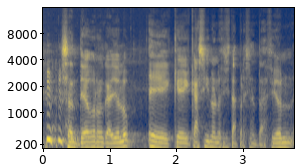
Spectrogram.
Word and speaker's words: Roncagliolo: Bueno, te voy a pronunciar a la italiana, Roncagliolo. Muy bien, es Sí, mejor, ¿no? que como lo pronuncio yo. ¿Sí? ¿Cómo lo pronuncias tú? Yo digo Roncagliolo, es lo fácil.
